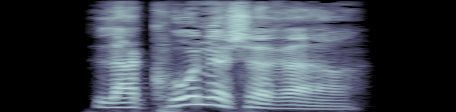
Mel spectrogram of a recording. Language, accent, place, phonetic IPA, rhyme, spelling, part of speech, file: German, Germany, Berlin, [ˌlaˈkoːnɪʃəʁɐ], -oːnɪʃəʁɐ, lakonischerer, adjective, De-lakonischerer.ogg
- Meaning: inflection of lakonisch: 1. strong/mixed nominative masculine singular comparative degree 2. strong genitive/dative feminine singular comparative degree 3. strong genitive plural comparative degree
